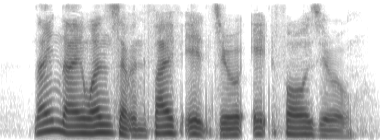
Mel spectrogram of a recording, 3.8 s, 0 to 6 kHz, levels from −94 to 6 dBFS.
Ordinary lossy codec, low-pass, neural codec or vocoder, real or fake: MP3, 48 kbps; 5.4 kHz; vocoder, 44.1 kHz, 128 mel bands, Pupu-Vocoder; fake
